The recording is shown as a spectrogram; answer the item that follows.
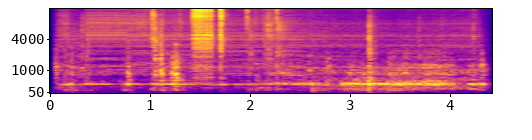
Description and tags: Coffee machine - Mechanism 1
Saeco Incanto Delux doing it's thing. Various noises it makes.
buzz, clank, coffee-machine, electro-mechanics, saeco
